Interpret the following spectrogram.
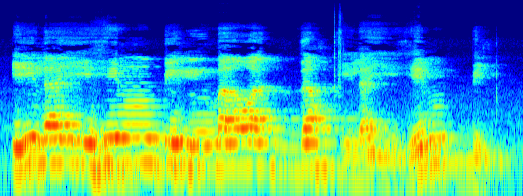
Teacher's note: Matikan mim dan ambil ba terus tanpa dengung.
